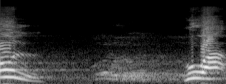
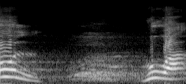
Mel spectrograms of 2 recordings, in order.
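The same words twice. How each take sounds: No difference in how they are said.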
